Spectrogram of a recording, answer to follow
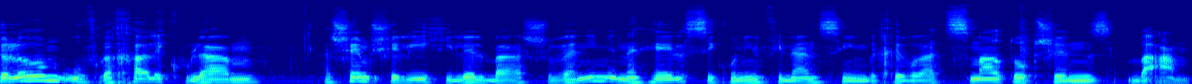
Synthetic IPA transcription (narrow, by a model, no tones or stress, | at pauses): ʃalo̞muvʁaχale̞kʰulam | haʃe̞mʃe̞lihile̞lbaʃveanime̞naɦe̞lsikunimfinansiːmbeχe̞vʁat̪smaʁt̪opʃonzba̰ʔa̰m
